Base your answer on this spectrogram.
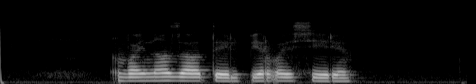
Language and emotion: Russian, neutral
